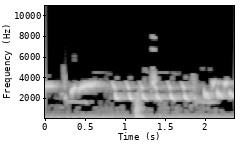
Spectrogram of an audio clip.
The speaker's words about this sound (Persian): بهار همراه آواز پرنده ها از راه رسیده بود.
